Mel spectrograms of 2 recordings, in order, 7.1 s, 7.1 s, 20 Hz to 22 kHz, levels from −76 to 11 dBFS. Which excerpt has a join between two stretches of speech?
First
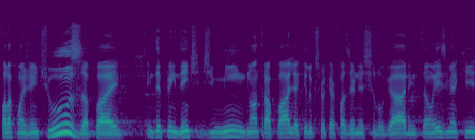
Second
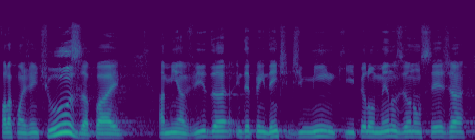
first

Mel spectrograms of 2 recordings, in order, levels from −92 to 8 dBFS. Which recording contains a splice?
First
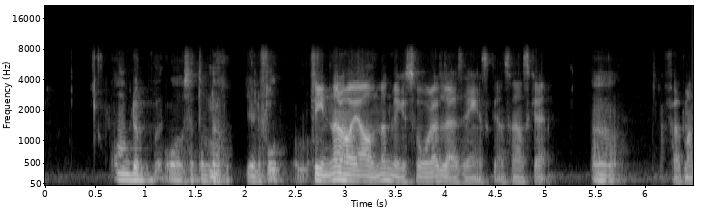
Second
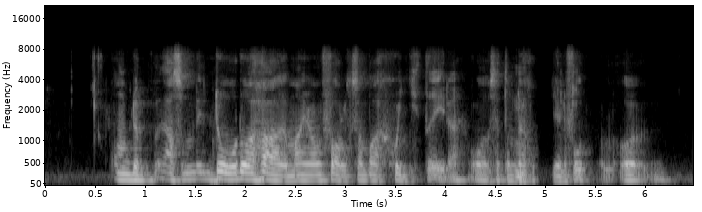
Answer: first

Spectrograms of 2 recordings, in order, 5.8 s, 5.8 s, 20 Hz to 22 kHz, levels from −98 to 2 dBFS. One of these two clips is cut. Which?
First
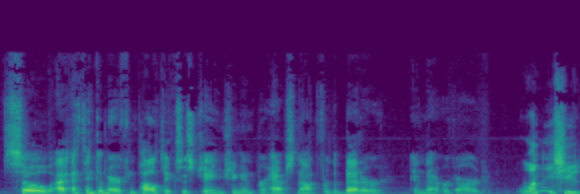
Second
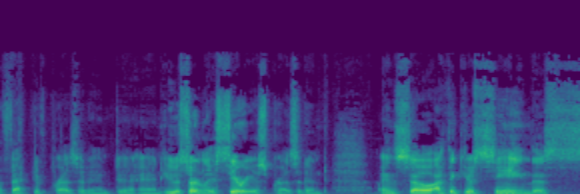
second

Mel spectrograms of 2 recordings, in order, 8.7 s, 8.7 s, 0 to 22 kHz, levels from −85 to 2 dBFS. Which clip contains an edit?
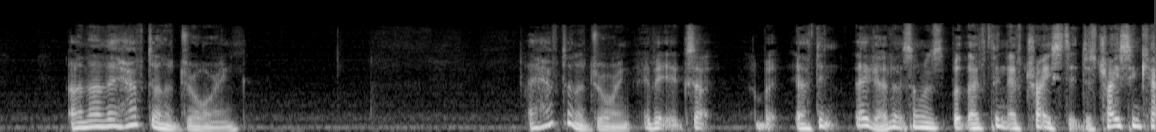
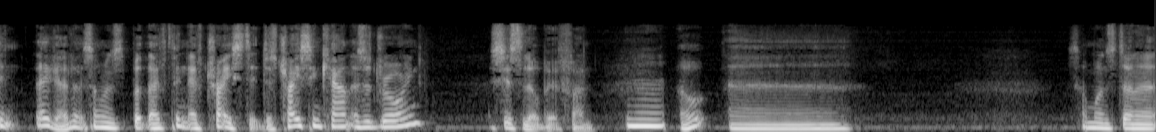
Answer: second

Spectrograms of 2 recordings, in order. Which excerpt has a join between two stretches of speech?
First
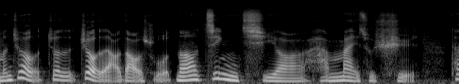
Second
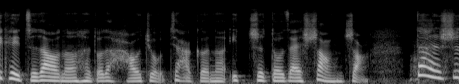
first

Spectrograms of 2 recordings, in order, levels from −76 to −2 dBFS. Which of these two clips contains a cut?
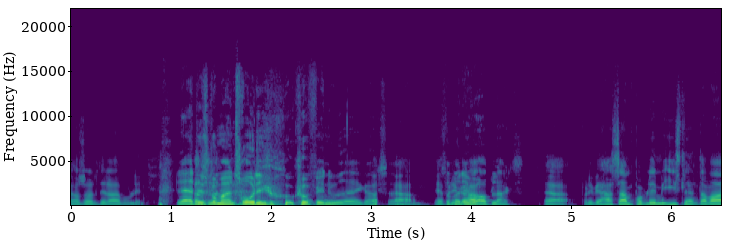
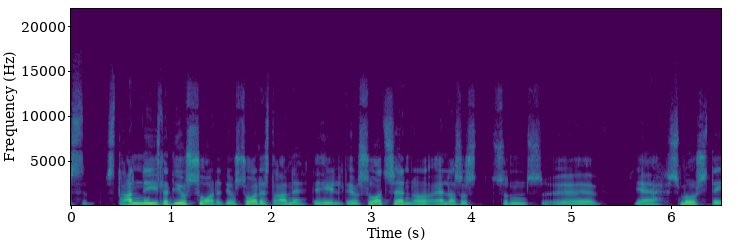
first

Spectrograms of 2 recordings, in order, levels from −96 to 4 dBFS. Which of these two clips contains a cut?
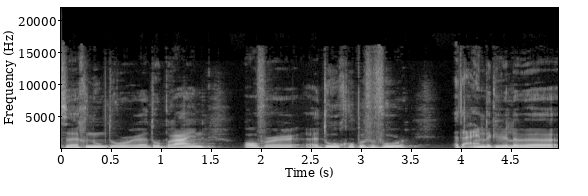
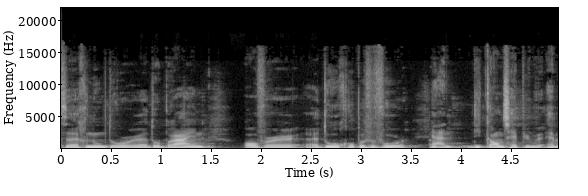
second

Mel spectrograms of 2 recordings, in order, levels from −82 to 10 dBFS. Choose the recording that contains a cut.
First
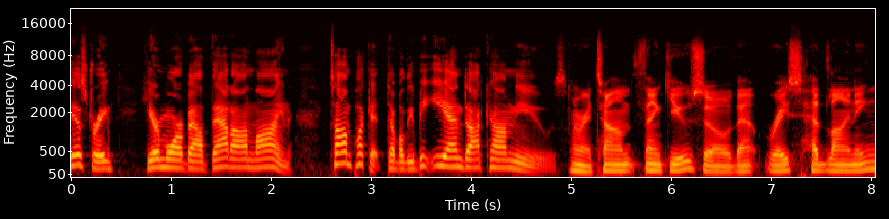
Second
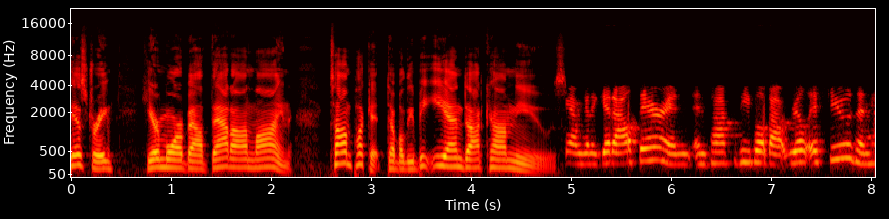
second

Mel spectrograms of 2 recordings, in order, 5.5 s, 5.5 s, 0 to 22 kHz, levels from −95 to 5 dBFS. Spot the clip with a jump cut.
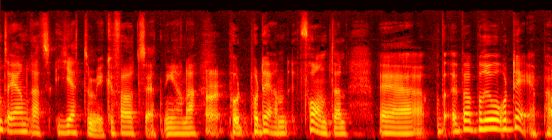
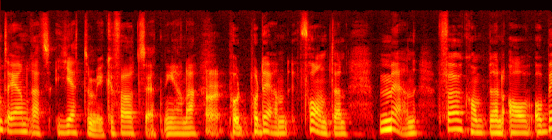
first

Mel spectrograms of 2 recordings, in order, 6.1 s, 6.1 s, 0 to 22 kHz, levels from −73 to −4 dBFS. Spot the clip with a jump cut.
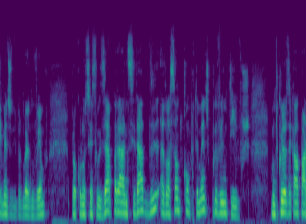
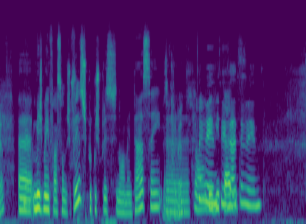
second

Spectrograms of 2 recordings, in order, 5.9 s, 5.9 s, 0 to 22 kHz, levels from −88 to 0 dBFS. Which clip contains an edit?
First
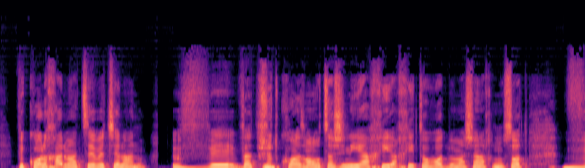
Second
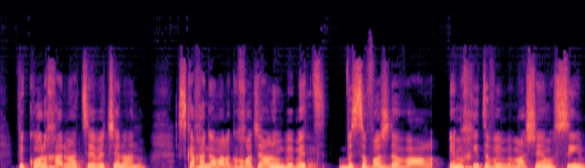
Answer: first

